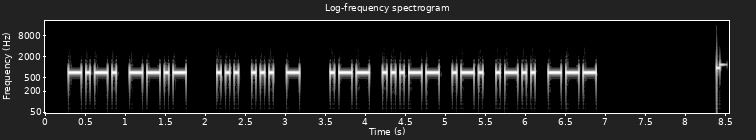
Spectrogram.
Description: Morse code, heard as a keyed tone, about 22 wpm, 700 Hz. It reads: CQ SST W3RLO
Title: K1USN SST QSO Practice - 22wpm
